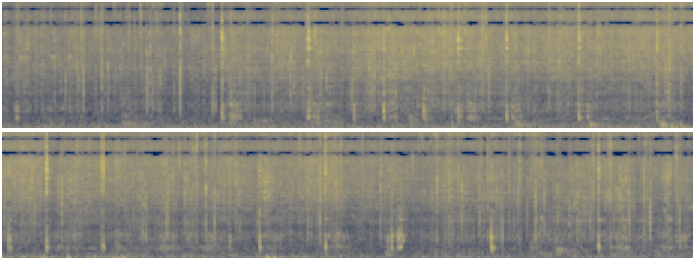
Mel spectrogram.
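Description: Chopped onion frying in hot oil in a karahi, sizzling steadily, with a metal spatula scraping and clicking against the pan as it is stirred.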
